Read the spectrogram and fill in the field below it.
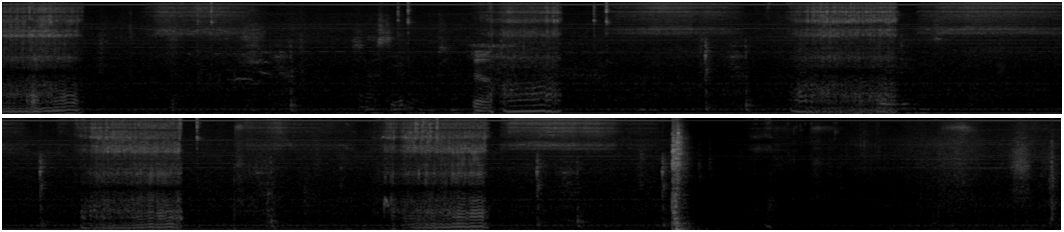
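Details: French Bulldog Shila sleeping through an afternoon nap, producing five or six raspy, buzzing snores at irregular intervals, then a sharp knock or click and quieter breathing, with a soft low hum throughout.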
